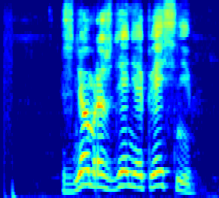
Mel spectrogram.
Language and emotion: Russian, positive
